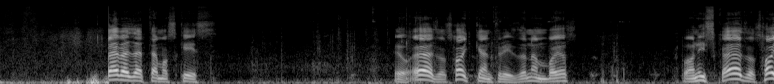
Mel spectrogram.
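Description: Horse hooves thud softly on a dirt track as a horse trots past close by.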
